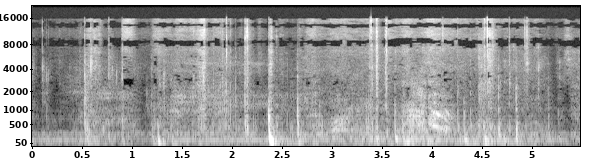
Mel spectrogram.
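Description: Nail-strip set packages being handled and moved: scattered light taps and clicks, with one sharper knock about two and a half seconds in. A faint wavering pitched sound comes through in the second half.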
